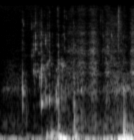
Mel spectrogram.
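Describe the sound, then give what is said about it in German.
Water is poured into a glass, a short burst of irregular splashing and trickling that builds slightly toward the end, fairly quiet overall. “Und plätschert's dahin, ey.”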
